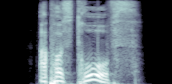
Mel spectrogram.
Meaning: genitive singular of Apostroph
- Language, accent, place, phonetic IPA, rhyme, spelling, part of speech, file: German, Germany, Berlin, [apoˈstʁoːfs], -oːfs, Apostrophs, noun, De-Apostrophs.ogg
